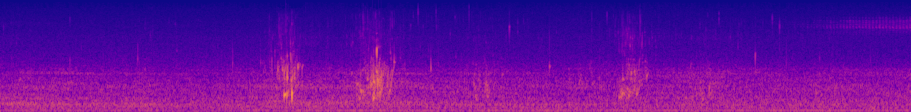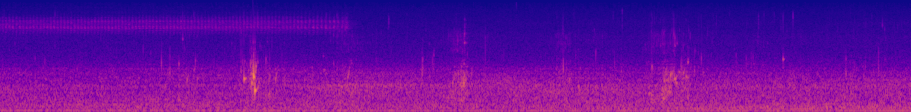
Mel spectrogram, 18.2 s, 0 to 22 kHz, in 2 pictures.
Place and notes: Lithuania, Sudeikiai, on the bridge
ambiences with cars passing by
13 September 2011, 11:30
